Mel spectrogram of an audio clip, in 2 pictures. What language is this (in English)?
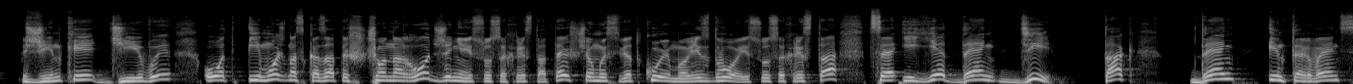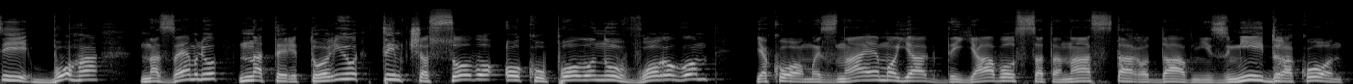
Ukrainian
